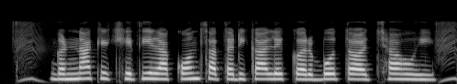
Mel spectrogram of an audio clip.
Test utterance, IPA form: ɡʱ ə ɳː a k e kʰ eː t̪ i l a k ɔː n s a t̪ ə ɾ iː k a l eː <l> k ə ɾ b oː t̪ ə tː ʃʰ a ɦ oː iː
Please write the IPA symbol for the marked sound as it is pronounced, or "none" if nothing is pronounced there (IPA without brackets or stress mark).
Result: none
